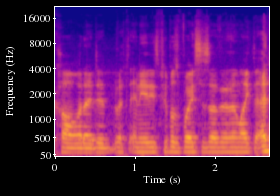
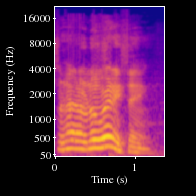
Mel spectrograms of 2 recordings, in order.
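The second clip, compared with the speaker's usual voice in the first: put-on old man voice, higher and louder; 7 semitones higher, 6 dB louder than usual. Playing a murder suspect answering a detective's questions: old man voice. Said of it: "I just made him sound old".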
